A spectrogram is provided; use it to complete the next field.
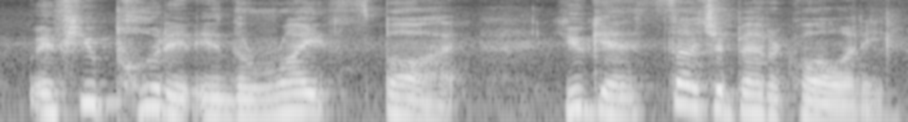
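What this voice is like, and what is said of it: Tim Cook impression. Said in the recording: “my Tim Cook impression”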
